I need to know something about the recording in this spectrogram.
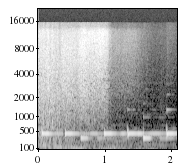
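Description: Electronic intro music: a hissing whoosh that dies away about a second in, over a simple synth riff alternating between two notes about three times a second, with a low bass rumble beneath.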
